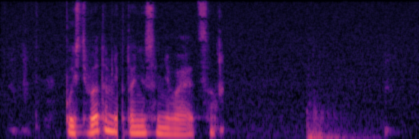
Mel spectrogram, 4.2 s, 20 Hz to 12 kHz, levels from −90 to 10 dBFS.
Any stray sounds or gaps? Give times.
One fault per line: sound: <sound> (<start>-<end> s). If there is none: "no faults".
sound: dropout (1.2-1.2 s)
sound: thud (3.1-3.8 s)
